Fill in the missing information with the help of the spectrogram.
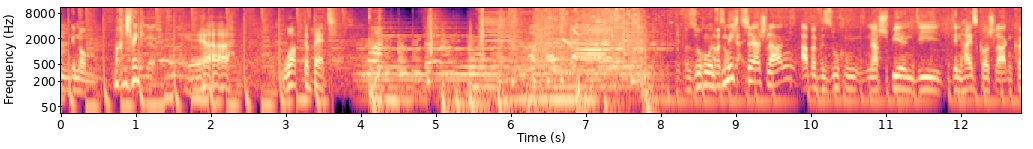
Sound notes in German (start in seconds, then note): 5.6 Scherbenklirren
